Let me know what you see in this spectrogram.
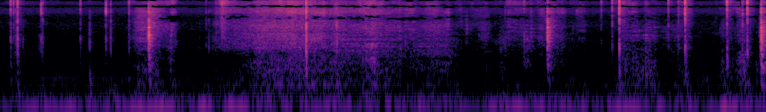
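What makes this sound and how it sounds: Long painted nails and fingertips tap and scratch the top and edges of a single Uno card deck, its coated paper and cardboard cards stacked solid, held and resting on a wooden table. Sharp, bright clicking taps come in an irregular series, with a longer, softer scratchy rustle in the middle, all over a steady low rumble.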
